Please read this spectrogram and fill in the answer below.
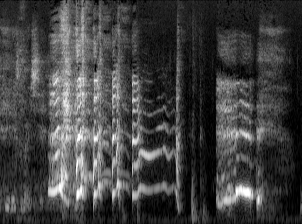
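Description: A woman laughing loudly and high-pitched, in a long bout starting about a second in and a shorter one near the end.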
